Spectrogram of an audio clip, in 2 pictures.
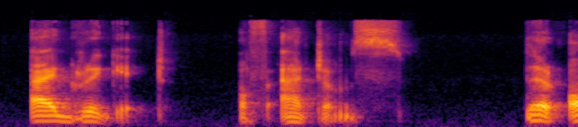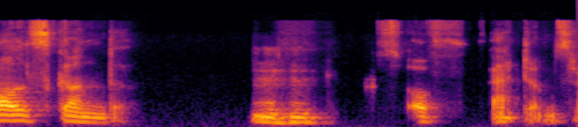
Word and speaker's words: Skandha: How do you say it, Prabhat? Skand? No. Skanda, Skandha, skanda.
